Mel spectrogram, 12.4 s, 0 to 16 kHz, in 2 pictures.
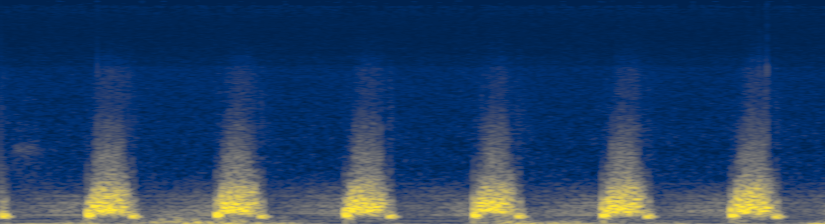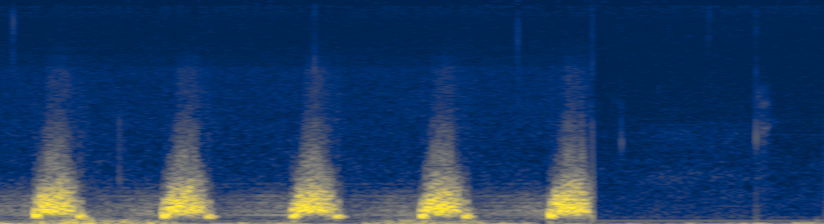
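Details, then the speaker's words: Aortic stenosis: harsh, intense crescendo-decrescendo (diamond-shaped) systolic ejection murmur with each beat at about 62/min, which may radiate to the neck vessels. "Ahora, en la auscultación cardíaca, lo que nosotros vamos a encontrar es un soplo sistólico expulsivo que tiene forma creciente, decreciente, tiene forma de romboide o de diamante. Este suele ser intenso, es áspero y se puede irradiar hacia los vasos del cuello."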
